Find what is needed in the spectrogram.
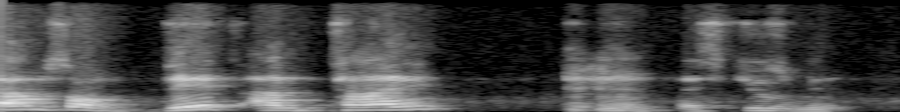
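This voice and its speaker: The voice has a dark, mellow tone and lively intonation. It moves at a very slow pace. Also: man. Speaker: motivational speaker. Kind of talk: motivational talk. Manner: halting.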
